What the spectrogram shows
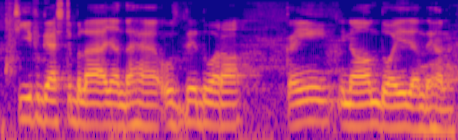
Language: Punjabi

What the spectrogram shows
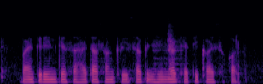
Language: Maithili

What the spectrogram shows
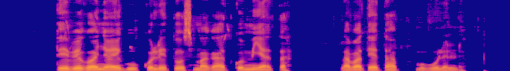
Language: Kalenjin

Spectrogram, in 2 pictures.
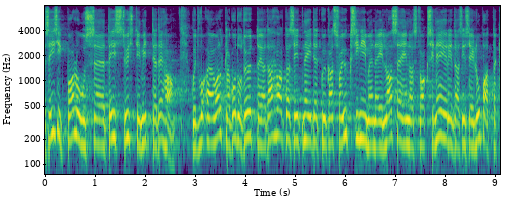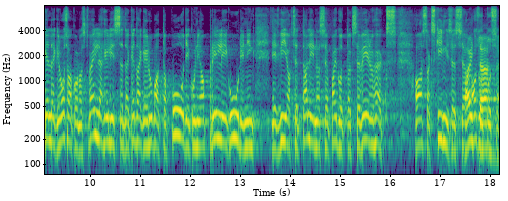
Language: Estonian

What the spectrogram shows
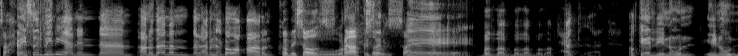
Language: Arabic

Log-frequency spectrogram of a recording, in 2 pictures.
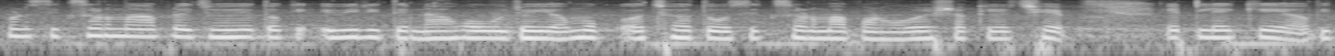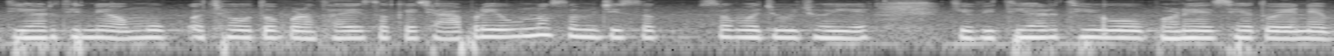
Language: Gujarati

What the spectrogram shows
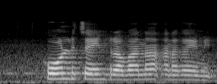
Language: Telugu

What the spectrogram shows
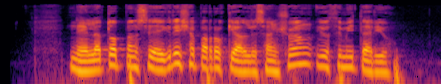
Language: Galician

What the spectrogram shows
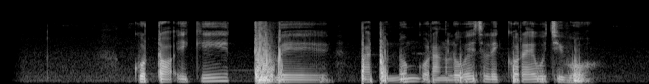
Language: Javanese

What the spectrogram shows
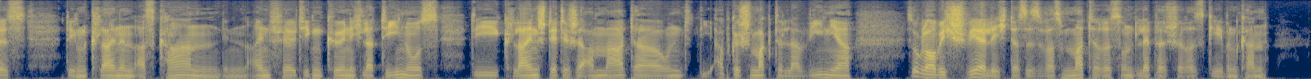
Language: German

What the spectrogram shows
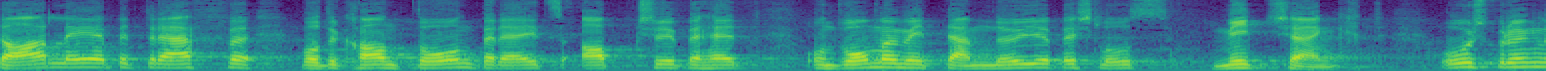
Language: Swiss German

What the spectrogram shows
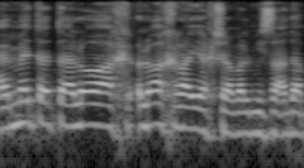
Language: Hebrew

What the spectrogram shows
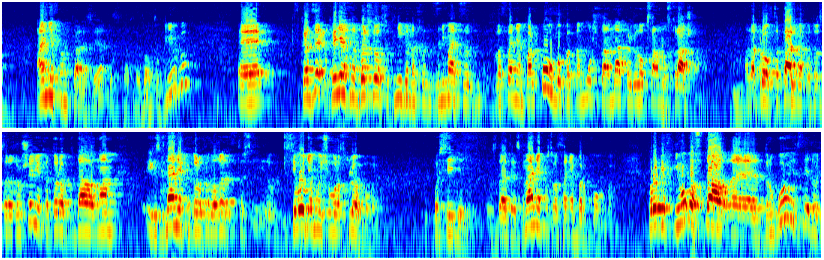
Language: Russian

